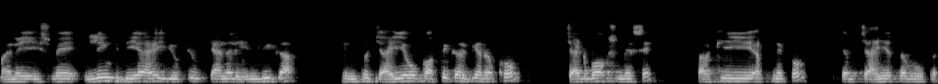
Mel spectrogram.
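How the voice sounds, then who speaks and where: His pitch is medium and his loudness very even. The man delivers everything in a monotone, flat intonation. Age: 60s. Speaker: recovering alcoholic speaker, retired law professor. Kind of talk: recovery testimony. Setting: online meeting from home, alone.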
